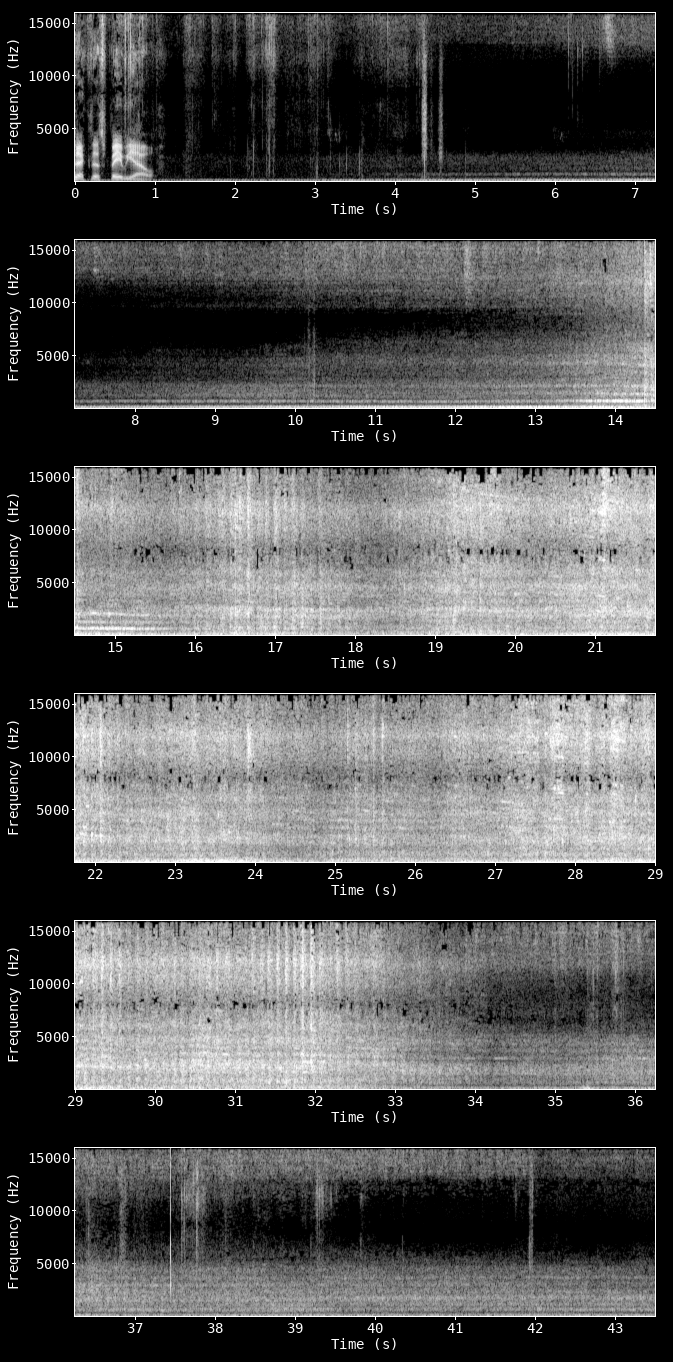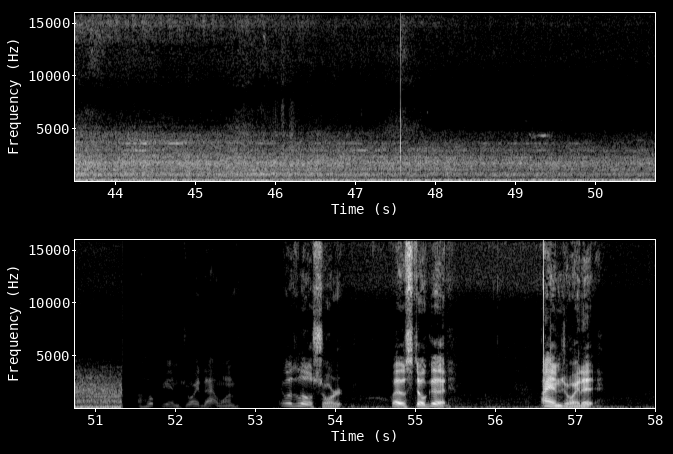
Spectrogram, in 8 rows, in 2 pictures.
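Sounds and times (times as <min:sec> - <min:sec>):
locomotive rumble: 0:00.0 - 0:51.4
steady tone dropping in pitch: 0:04.5 - 0:16.0
train wheels clattering on rails: 0:15.6 - 0:39.4.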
